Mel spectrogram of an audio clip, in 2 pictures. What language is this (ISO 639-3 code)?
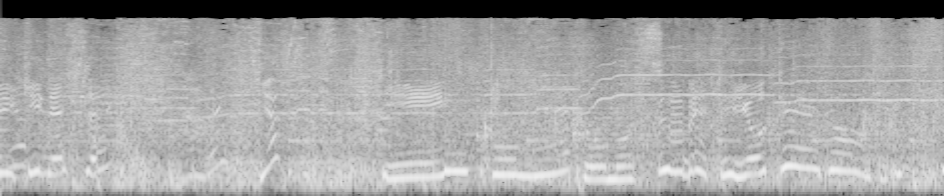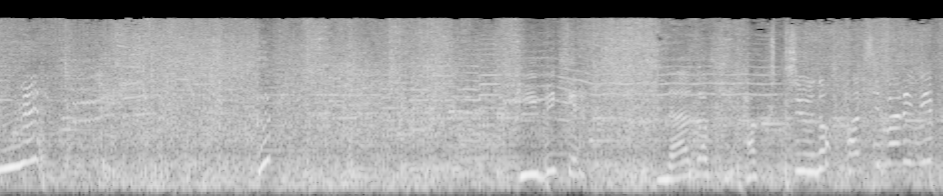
jpn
